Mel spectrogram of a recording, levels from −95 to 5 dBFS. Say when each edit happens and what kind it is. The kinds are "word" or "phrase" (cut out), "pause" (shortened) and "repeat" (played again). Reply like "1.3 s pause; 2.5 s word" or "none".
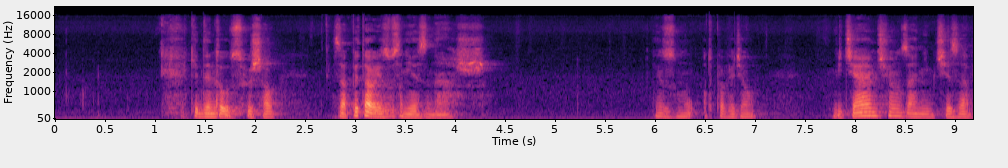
1.6 s word; 3.4 s word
